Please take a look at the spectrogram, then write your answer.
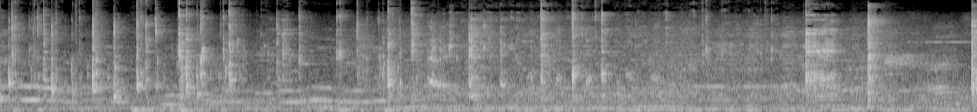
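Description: Eggs and milk whisked in a bowl for a Telugu-style egg bread omelette, giving a steady run of quick metallic ticks and clinks from utensil against dish, close and fairly loud, with no talking.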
